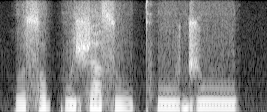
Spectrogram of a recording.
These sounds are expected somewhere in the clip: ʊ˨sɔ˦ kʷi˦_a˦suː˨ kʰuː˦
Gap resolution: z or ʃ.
ʃ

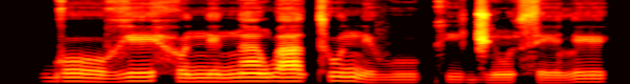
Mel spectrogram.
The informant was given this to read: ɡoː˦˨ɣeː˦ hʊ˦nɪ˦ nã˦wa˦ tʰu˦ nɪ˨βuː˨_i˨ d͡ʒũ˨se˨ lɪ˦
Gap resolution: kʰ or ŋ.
kʰ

